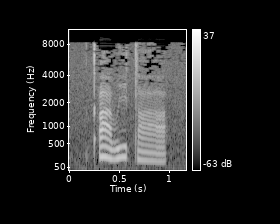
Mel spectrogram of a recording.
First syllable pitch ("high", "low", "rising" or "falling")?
falling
